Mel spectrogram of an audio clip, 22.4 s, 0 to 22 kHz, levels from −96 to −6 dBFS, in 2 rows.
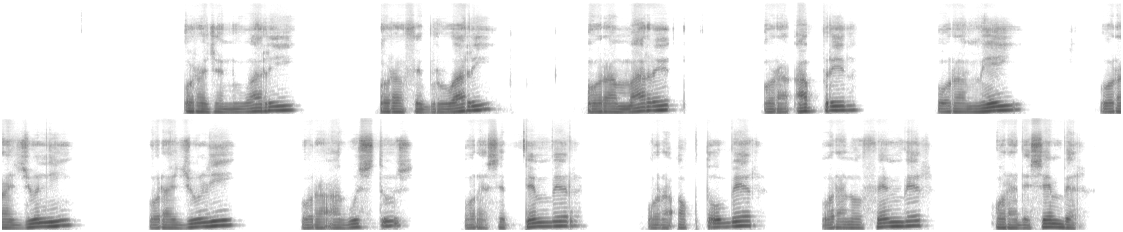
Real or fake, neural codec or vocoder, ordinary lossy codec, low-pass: fake; codec, 44.1 kHz, 7.8 kbps, DAC; none; none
